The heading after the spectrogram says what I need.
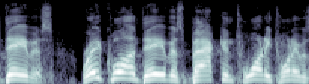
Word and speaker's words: Raekwon: was going to say you said Roe quad Smith earlier to me and I was like that's not how you say it Raekwon Davis Raekwon Davis back in 2020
